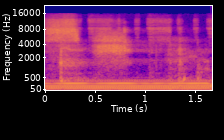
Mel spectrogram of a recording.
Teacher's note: So he's starting with what we call a fricative sound, which is where you rattle a bit of air under closure in your mouth, like shh. And he's doing those quickly, so you can get a sort of percussive element to that.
